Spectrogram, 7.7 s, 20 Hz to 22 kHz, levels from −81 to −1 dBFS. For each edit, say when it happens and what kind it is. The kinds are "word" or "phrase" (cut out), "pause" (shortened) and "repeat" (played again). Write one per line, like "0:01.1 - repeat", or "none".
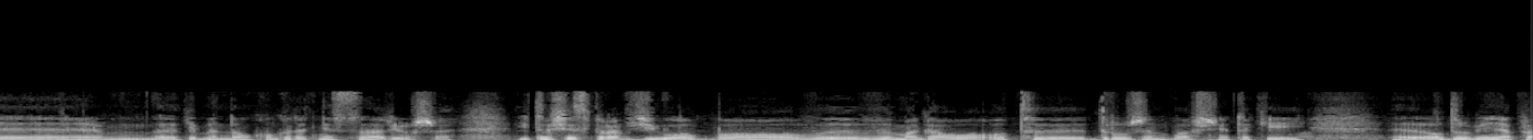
0:00.9 - phrase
